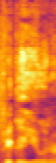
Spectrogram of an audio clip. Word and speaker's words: Picayune: I pronounced Picayune right.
